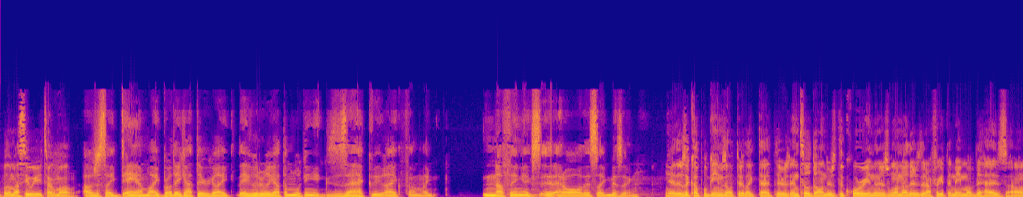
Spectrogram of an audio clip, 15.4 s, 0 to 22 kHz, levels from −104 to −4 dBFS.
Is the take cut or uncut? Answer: uncut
